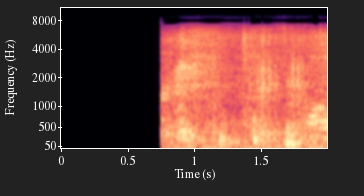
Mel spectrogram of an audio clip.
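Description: The recording cuts in after a short silence, then people speaking in a small room, with a couple of short bumps from the camera being handled.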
